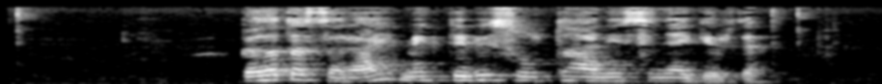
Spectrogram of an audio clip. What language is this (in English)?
Turkish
